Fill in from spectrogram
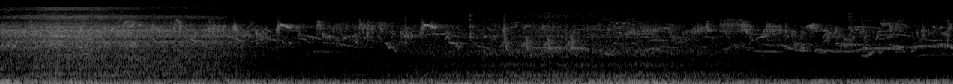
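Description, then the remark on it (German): Birds chirp and twitter over a steady outdoor hiss, with faint high calls scattered throughout and no one speaking. “Hör vielleicht das Vogelzwitschern, was ich hier höre.”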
